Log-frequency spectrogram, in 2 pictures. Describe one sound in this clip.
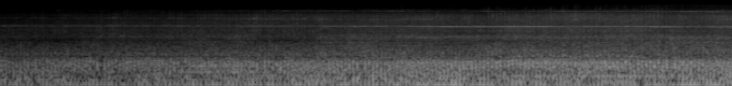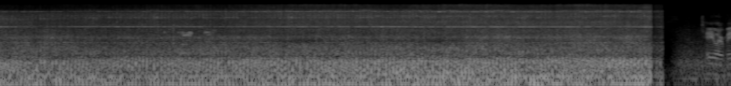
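A helicopter's rotor thumps loudly and grows closer.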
